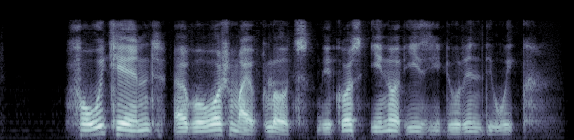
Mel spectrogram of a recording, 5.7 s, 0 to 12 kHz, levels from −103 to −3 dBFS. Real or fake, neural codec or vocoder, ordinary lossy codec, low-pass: fake; codec, 16 kHz, 2 kbps, FunCodec, trained on Chinese and English, 25 frames a second; none; 7.2 kHz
